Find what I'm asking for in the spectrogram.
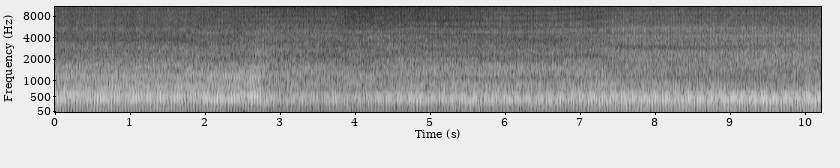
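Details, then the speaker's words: Small single-cylinder power washer engine, water on and new lance fitted, previously would only run on choke: steady even note, no hunting or stumbling; now running cleanly off choke, problem resolved. "so there you go one jet wash now all up running and running off a choke as well"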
